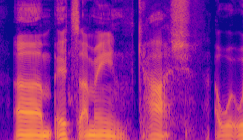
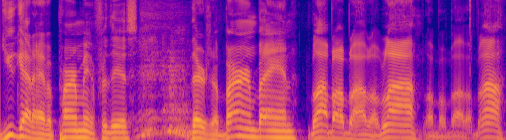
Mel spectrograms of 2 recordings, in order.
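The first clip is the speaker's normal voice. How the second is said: mock scolding firefighter; 7 semitones higher than usual. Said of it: "Fire department just reams".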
